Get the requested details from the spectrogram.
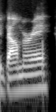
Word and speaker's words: Balmorhea: It's actually Balmorhea, which you would never, but it's like they really just phone in the pronunciation on a lot of words.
